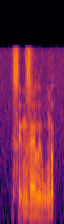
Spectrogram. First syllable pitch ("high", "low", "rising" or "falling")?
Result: rising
